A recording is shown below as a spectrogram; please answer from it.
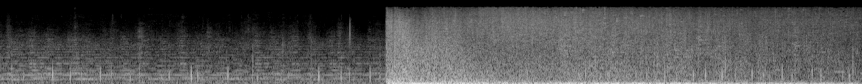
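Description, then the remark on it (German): Quiet rhythmic clicking and ticking is cut off by a sudden, loud explosion that bursts in and keeps roaring as a dense, sustained rumble until the end. “Warum muss bei mir immer alles explodieren?”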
